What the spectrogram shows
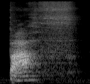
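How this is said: It has a northern English short vowel.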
